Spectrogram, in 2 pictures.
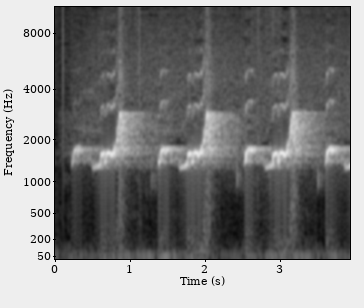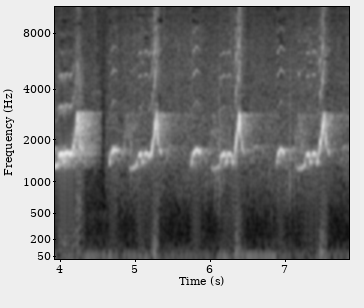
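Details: Eastern whip-poor-will (Antrostomus vociferus) song: a loud, whistled three-part 'whip-poor-will', the last note sweeping up sharply, repeated about once a second over a quiet background.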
